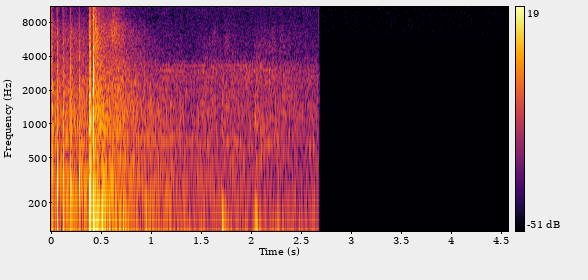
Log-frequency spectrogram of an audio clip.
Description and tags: hilow multi hits
recording of a multi firework explosions
ambience, distant, double, explosion, fire, fireworks, high, hit, loud, low, multi, outside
